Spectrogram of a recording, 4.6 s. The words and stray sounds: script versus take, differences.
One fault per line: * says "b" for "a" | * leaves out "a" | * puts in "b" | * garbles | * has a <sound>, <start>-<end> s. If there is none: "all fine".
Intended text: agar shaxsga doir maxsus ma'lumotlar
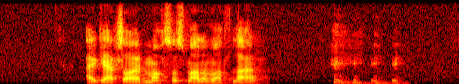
* leaves out "shaxsga"
* has a laugh, 3.3-4.2 s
